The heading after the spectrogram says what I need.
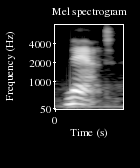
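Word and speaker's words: Gnat: for His Majesty's ship NAT so the G is silent like other gunboats the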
